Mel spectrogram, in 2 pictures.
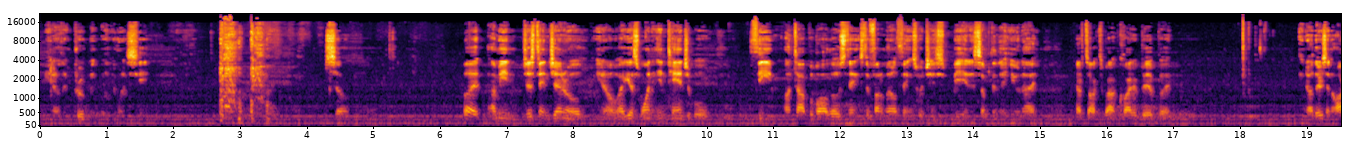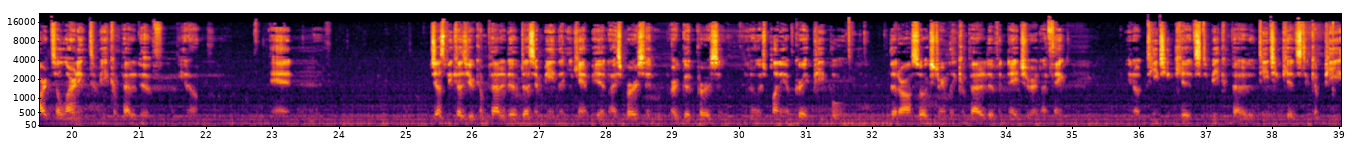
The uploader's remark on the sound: Excuse the sound quality, we have a little bit of learning to do when it comes to car podcasts.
